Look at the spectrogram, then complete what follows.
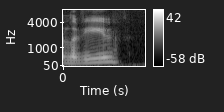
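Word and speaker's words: Lviv: so next is uh laviv is that how you pronounce it correctly yes we discovered every city has three pronunciations the Polish the Ukrainian and the Russian and uh they don't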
